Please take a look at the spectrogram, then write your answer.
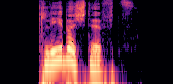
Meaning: genitive singular of Klebestift
- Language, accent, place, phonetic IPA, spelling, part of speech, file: German, Germany, Berlin, [ˈkleːbəˌʃtɪft͡s], Klebestifts, noun, De-Klebestifts.ogg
